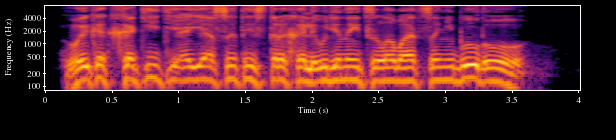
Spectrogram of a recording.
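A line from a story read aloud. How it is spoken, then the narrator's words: Yelling. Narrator (Russian): орал Зеленый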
